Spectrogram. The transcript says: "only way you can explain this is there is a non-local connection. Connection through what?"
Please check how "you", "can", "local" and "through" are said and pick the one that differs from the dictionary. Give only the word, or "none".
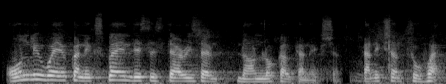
through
